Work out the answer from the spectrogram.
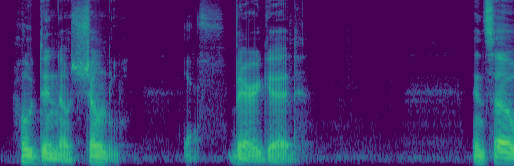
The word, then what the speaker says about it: Haudenosaunee: Also, I want to make a correction on that pronunciation. Yes, go ahead. It's Haudenosaunee. Haudenosaunee.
